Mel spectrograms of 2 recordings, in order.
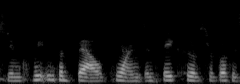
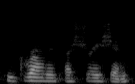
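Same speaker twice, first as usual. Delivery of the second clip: ordinary delivery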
